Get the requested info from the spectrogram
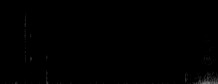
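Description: Near silence with a few faint, sharp clicks in quick succession about a quarter to half a second in, then a short hiss that starts just before the end.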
